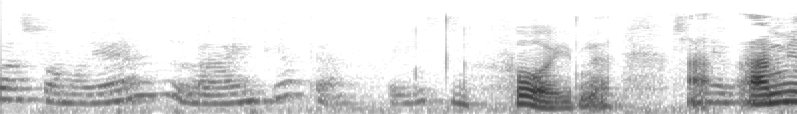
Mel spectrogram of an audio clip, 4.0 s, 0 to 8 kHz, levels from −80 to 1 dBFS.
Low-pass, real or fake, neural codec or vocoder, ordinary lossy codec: 7.2 kHz; real; none; MP3, 24 kbps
